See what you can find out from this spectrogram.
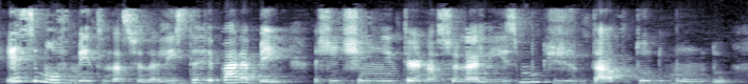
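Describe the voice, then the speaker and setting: A woman's voice: mid-range voice, a little fast, fairly bright tone. A woman teaching an online history class in a chatty way, often checking in with her students. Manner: chatty, keeps checking in with "tudo bem?" and "né, pessoal?". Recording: echoey room, dull lo-fi sound.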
